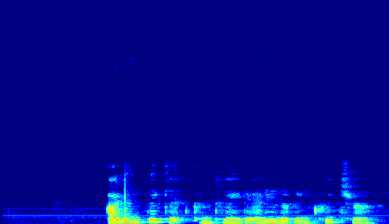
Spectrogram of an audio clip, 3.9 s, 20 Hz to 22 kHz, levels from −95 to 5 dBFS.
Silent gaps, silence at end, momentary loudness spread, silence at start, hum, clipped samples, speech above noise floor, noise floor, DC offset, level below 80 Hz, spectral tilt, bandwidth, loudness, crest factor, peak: none; 0.15 s; 11 LU; 1.05 s; none; under 0.1%; 43 dB; -75 dBFS; under 0.1%; -80 dBFS; -9 dB/octave; 5 kHz; -33 LUFS; 22 dB; -12 dBFS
